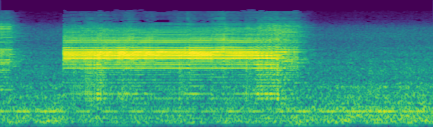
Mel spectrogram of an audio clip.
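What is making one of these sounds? A welding torch hisses and crackles in short bursts.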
